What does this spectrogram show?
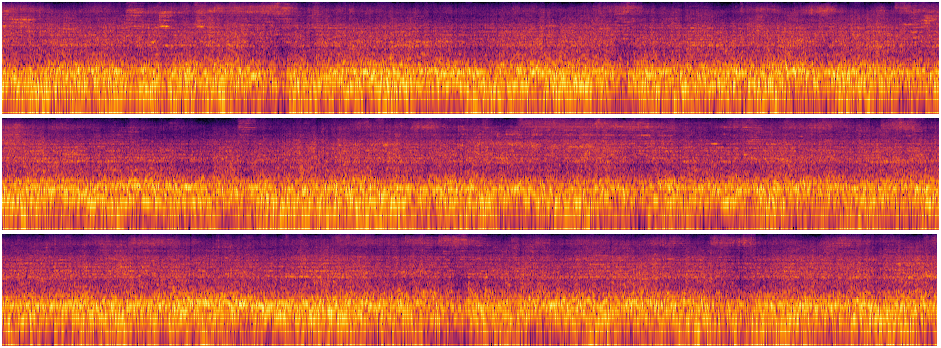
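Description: Coal train's freight cars rolling past: a loud, steady rumble and clatter of steel wheels on the rails.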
